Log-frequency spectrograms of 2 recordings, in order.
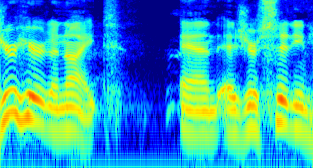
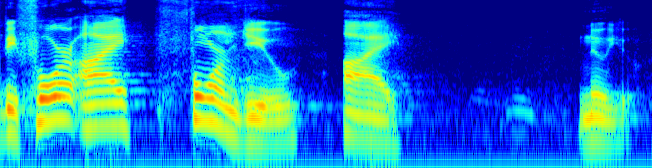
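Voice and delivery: slow, hushed voice of God; 3 semitones lower, much slower than usual. Acted. Preacher quoting God to Jeremiah, slow and fading to a hush. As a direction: let God's words slow down and fade to a hush.

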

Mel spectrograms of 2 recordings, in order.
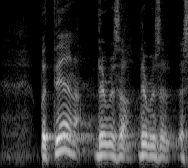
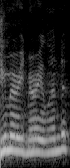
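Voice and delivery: surprised; 6 semitones higher, faster than usual. Retold or imitated. Caller amazed at wife's name.

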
